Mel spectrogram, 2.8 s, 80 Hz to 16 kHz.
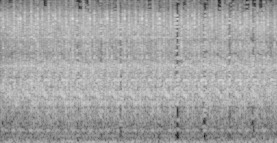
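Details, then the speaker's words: Ford F550 6.0 PowerStroke diesel idling while warming, heard at oil filler: steady clatter with uneven puffing rush; moderate piston ring blow-by, not bad but puffing rather than a steady stream. "we do have some blow by not bad little bit of puffing though a healthy worn engine should be a steady stream coming up out of there it should not be puffing like a train"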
